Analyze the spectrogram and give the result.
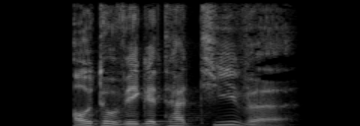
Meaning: inflection of autovegetativ: 1. strong/mixed nominative/accusative feminine singular 2. strong nominative/accusative plural 3. weak nominative all-gender singular
- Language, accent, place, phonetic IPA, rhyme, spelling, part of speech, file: German, Germany, Berlin, [aʊ̯toveɡetaˈtiːvə], -iːvə, autovegetative, adjective, De-autovegetative.ogg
